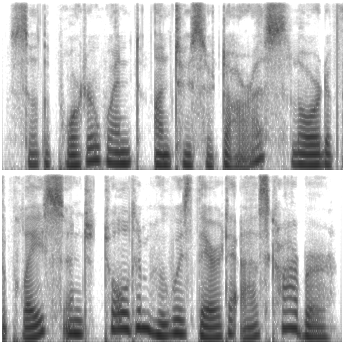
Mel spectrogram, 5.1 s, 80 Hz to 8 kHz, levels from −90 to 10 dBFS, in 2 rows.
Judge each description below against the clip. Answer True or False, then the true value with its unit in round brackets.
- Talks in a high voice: False (165 Hz)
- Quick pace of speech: True (235 wpm)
